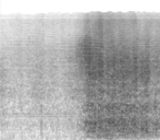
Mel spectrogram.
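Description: A snowboard scrapes across snow close by.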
